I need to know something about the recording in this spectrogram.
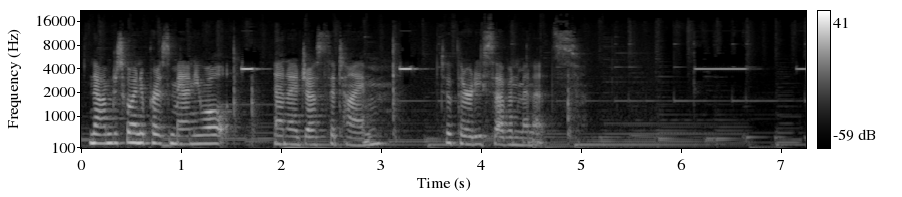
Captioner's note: beep, beep, beep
